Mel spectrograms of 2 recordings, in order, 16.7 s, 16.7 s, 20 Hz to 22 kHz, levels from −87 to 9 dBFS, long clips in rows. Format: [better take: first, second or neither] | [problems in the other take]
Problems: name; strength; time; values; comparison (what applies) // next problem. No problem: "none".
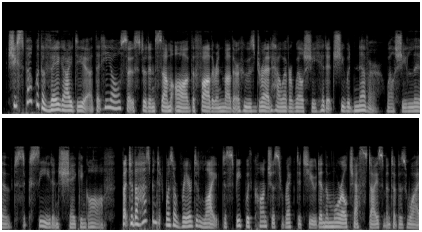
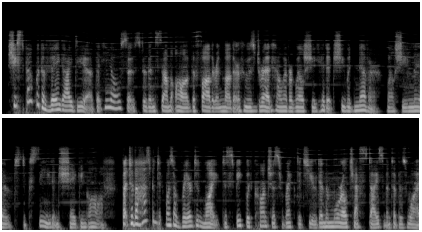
first | noise reduction (neural mask model DeepFilterNet 3)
